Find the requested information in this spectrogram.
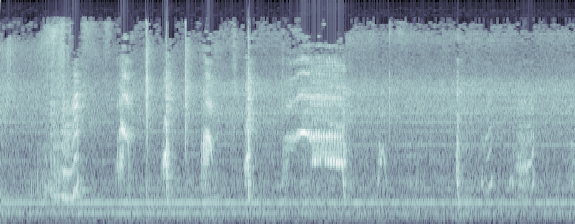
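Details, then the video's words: Orange-winged amazon parrot, a male, playing inside its nesting box; varied short squawks and garbled talk-like chatter, including a longer harmonic syllable around three seconds, with a steady electrical hum behind. "Amazon Parrot playing in nesting box talking"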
